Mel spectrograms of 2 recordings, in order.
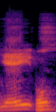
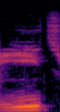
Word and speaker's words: Yeats: Yates, We'll have to like look. Yates. Is it like Yates? Yeats is Yates, not Yeats, right? Yeah. Not like Keats, Keats.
